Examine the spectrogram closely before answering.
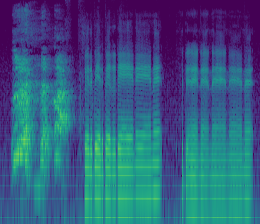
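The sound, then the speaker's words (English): A person clears their throat with a rough, noisy rasp lasting about a second. Then come voiced sounds with strong harmonics. “Because you just cleared your throat.”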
